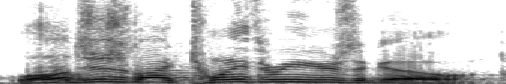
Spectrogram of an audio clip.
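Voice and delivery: high, accusing mock jab; hammed-up spousal accusation; acted dredging up the past. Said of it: "they bring out the past".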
